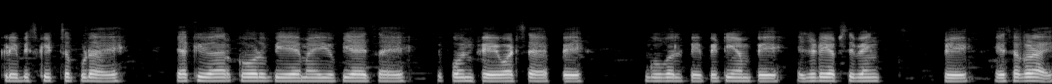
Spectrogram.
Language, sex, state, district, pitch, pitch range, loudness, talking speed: Marathi, male, Maharashtra, Sindhudurg, 165 Hz, 155-170 Hz, -17 LUFS, 190 wpm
